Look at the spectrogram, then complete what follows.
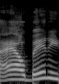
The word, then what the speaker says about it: Albany: Well, there's also an Albany, Georgia, except it's pronounced Albany. You go down to the Al Benny, Georgia near the Thomasville and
